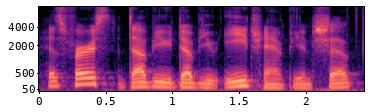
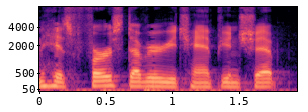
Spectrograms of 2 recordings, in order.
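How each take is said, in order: First: The phrase is said slowly and deliberately. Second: The phrase is said at a normal, quicker pace.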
